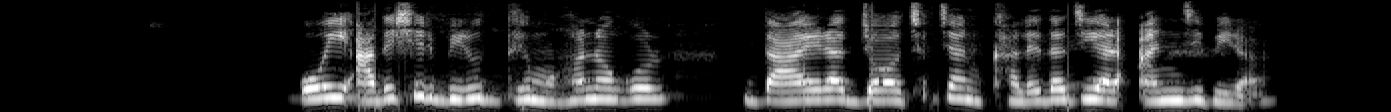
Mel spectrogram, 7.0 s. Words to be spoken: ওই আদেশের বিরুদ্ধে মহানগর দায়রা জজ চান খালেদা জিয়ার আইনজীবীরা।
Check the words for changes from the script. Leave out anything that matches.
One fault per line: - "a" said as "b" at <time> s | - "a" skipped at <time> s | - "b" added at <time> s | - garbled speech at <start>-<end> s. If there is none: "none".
none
